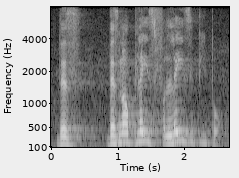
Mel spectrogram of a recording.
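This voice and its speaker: A high-pitched, slightly mellow male voice carries a sermon from a church pulpit. The speaker is a pastor in his thirties with a Kenyan accent, using an emphatic, repetitive cadence on a church stage with a large hall, and the long reverb of the hall lingers on every line.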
